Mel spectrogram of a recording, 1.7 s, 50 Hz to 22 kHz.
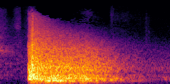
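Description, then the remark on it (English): A single loud firework boom bursts out suddenly, then a broad rumbling roar fades away over about a second and a half, from fireworks set off in town for San Jose's day, booming since 5:55 in the morning. No one speaks. “Therefore the very loud booms that have been going on since 5:55 this morning.”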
